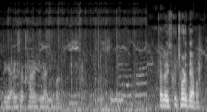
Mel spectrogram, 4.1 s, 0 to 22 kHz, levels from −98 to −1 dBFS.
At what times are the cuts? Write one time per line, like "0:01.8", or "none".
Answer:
0:03.0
